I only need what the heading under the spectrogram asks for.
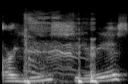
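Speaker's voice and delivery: stunned, paralyzed, frightened, fearful disbelief. Retelling hearing scary news, imitating own past fearful shock. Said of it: "so paralyzed with fear 'cause I was like".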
